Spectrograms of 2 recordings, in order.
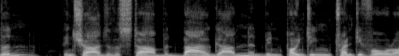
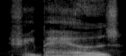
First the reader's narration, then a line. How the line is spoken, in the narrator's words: murmured Bonden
